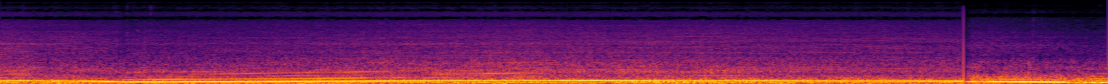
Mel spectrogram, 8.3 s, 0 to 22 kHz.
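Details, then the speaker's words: Ford Mondeo after breakdown, fixed by replacing coolant temp sensor and fuel pump: engine note climbs strongly and evenly in first and second under hard throttle, no stumbles or misses; healthy acceleration after 90-mile test drive. "Yeah, as you saw just then, when I booted it in first and second, it pulled, and I've done a long test run because I just wanted to give it some time."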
